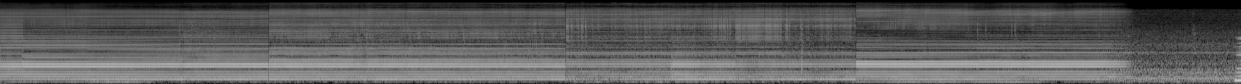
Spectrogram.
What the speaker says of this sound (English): let's weld this thing up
